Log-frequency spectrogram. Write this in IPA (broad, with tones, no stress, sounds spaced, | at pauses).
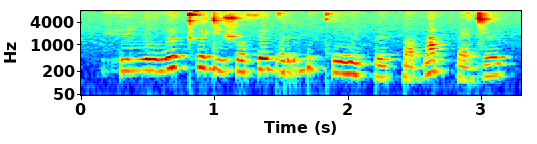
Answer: h y˧ lː u˧ w ø˥ kʰ ʏ˥ d y˧ ʃ o˧ θ ø˥ ɡ o˧ r b u˥ kʰ u˧ w y˩ k͡p ø˩ k͡p ɐ˩ b a˥ b k͡p ɛ˩ d͡z ø˧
